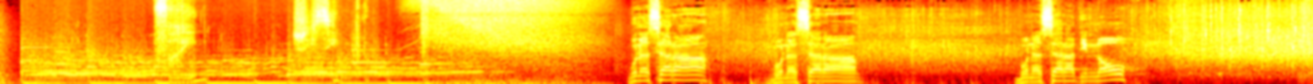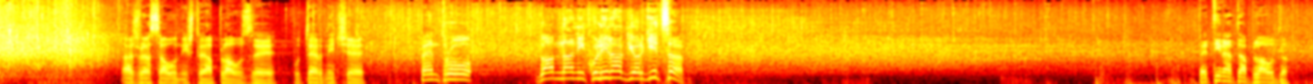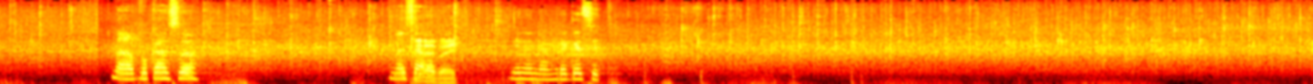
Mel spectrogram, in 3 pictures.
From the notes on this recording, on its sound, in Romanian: Fain & Simplu X Ateneu 121. Pe scena celei mai prestigioase instituții de cultură din România – Ateneul Român.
